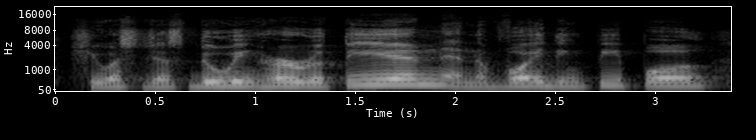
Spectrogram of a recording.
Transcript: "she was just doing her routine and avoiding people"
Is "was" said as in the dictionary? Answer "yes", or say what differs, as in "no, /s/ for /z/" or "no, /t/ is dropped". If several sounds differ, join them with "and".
no, /s/ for /z/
